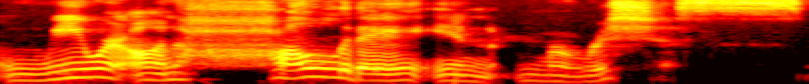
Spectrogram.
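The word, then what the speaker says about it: Mauritius: We were on holiday in Maitius. Okay, that's the pronunciation. Yeah, it's a weird word, but it's micious. Micious in English at least.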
